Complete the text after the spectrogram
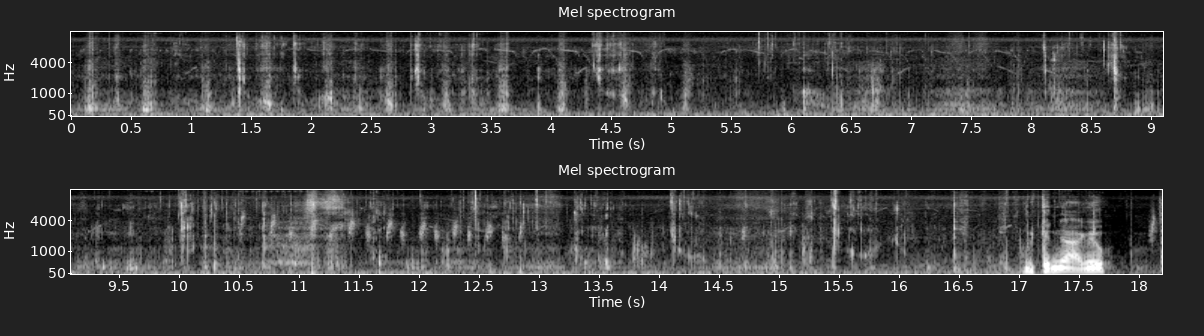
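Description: A man chews and slurps food loudly and close by.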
